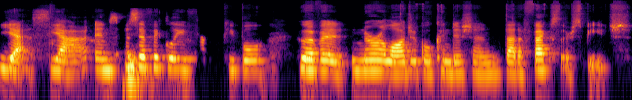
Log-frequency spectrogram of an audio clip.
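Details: Adult woman speaking; normal speech.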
